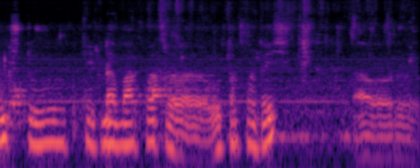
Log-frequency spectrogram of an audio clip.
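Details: Patient with adductor spasmodic dysphonia whose voice stayed strained and staccato despite speech therapy, improving immediately after an office-based botulinum toxin (Botox) injection; adductor spasmodic dysphonia after botulinum toxin injection.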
